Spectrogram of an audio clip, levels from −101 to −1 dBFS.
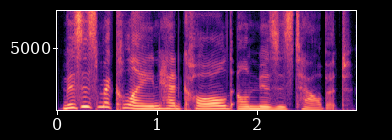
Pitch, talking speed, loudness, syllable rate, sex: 220 Hz, 140 wpm, -18 LUFS, 4.3 syllables/s, female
